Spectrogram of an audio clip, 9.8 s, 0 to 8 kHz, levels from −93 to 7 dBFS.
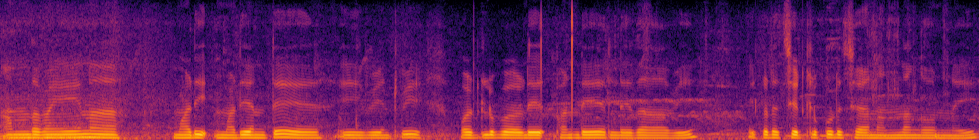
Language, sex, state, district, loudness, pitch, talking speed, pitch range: Telugu, female, Andhra Pradesh, Sri Satya Sai, -16 LUFS, 160 Hz, 105 wpm, 150-165 Hz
